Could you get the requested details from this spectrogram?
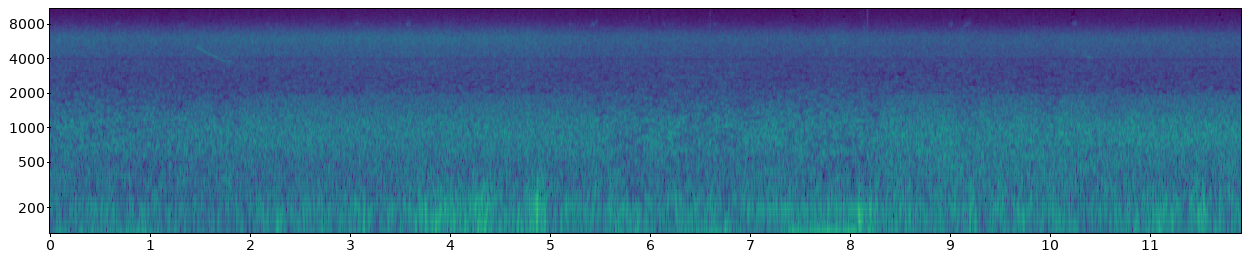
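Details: Steady wind and surf-like rushing noise with low rumble fills the recording, with no clear animal sound.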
